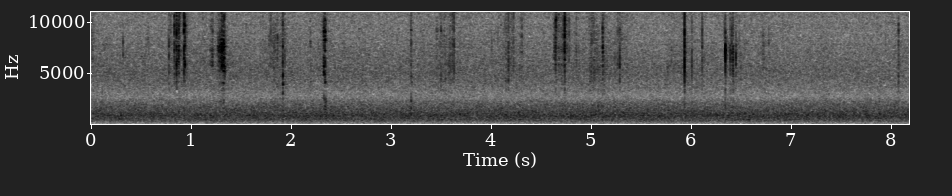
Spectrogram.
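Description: Faint, crisp little crunches of a raw sweet cicely stem being chewed, scattered over a steady outdoor hiss.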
